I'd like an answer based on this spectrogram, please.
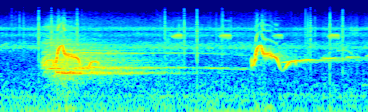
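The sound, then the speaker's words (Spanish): A strange, piercing, eerie whistle sounds on a dark road at night, following a man. Two long tonal whistles sweep up and then glide down, the second a few seconds after the first, over a faint low hiss. “Un raro silbido penetrador y espeluznante comienza a dejarse oír tras los pasos de Juan Hilario. Aquel extraño silbido se repite una y otra vez”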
